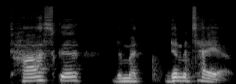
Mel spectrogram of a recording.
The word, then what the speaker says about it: Tosca DiMatteo: And I'm so excited to welcome to our show today Tosca Dimatteo.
